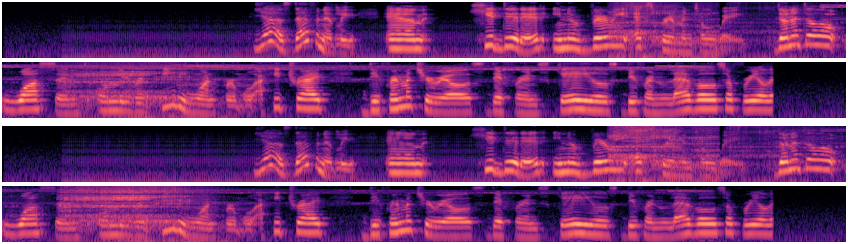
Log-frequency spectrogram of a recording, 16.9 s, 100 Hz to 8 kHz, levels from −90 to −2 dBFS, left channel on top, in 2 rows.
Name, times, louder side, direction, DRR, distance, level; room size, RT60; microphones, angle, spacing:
sound 1, 0.6-6.6, equal, 60° right, 7.9 m, -55 dB
voice 1, 2.5-3.5 3.8-4.3 4.7-7.4 7.7-11.7 12.0-16.1, left 3 dB, 55° left, 2.2 m, -28 dB
sound 2, 6.0-8.6 9.0-10.8, right 5 dB, 30° right, 4.4 m, -37 dB
sound 3, 8.2-15.6, left 15 dB, 75° left, 3.7 m, -40 dB
head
